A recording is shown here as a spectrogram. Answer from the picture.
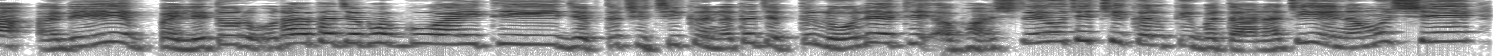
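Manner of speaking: put-on hushed, fond telling-off of a baby; soft teasing scold. Aunt softly teasing the baby for laughing after soiling. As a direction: tease the baby gently and quietly.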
